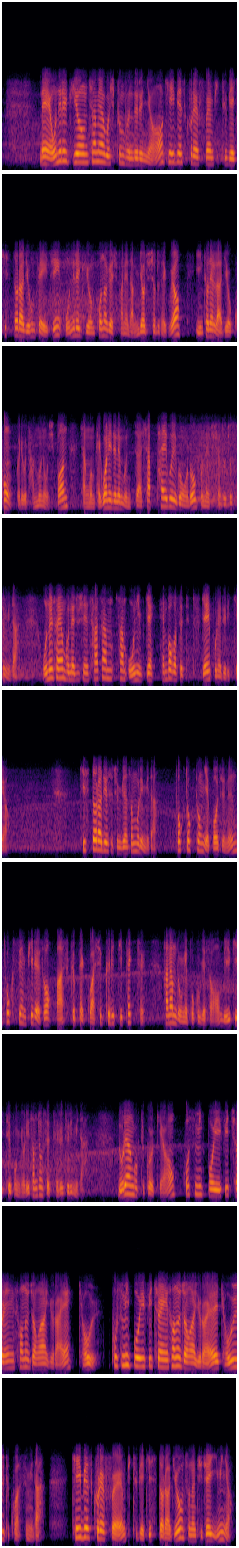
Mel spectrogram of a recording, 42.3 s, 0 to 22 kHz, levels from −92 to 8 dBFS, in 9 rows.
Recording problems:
phone-call audio
traffic noise; faint; until 31 s; 25 dB below the speech

